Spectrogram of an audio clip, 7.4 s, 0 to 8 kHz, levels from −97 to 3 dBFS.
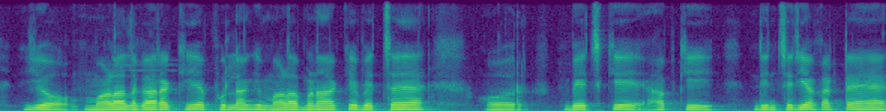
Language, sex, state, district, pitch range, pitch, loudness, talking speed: Marwari, male, Rajasthan, Churu, 135-150 Hz, 145 Hz, -16 LUFS, 160 wpm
